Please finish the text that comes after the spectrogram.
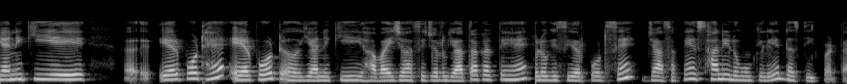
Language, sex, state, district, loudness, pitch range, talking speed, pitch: Hindi, female, Uttar Pradesh, Etah, -21 LUFS, 185-235 Hz, 220 wpm, 200 Hz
